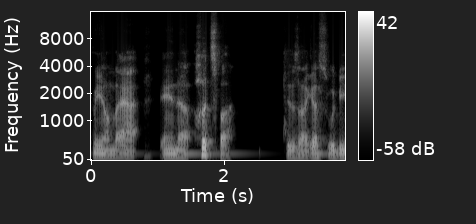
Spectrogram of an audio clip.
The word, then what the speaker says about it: chutzpah: Some people drop the c right from the front, and they go straight to chutzpah.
